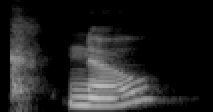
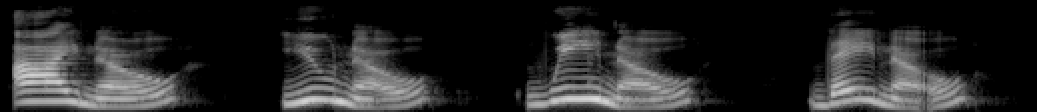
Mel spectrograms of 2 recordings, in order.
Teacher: the k is actually silent; we don't pronounce the k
